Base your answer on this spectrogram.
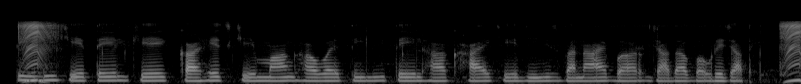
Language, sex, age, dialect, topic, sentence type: Chhattisgarhi, female, 36-40, Eastern, agriculture, statement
